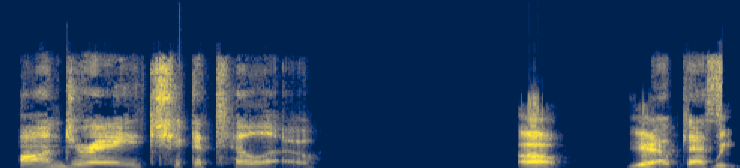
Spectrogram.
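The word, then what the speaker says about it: Andrei Chikatilo: I'll pronounce it. It's Andre Chikatilo.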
